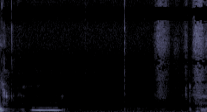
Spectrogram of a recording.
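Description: A woman's short closed-mouth hum, one steady note lasting under a second, followed by near quiet with a faint tick and a brief soft scrape.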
